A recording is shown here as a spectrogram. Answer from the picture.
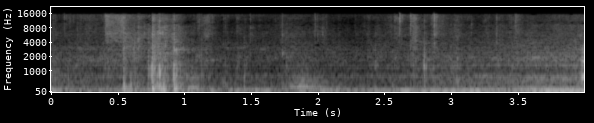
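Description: Used power tools being handled on cardboard: a few knocks and clatters about half a second to a second in, then faint handling ticks over a low steady rumble.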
